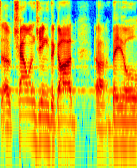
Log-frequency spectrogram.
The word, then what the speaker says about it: Baal: challenging the god uh baal or ba all as it's pronounced in the older language where elijah calls down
